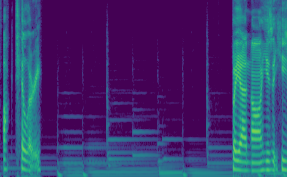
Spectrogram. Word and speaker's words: Octillery: really good after leaks it's Octillery people keep saying it wrong it's Octillery but yeah no he's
